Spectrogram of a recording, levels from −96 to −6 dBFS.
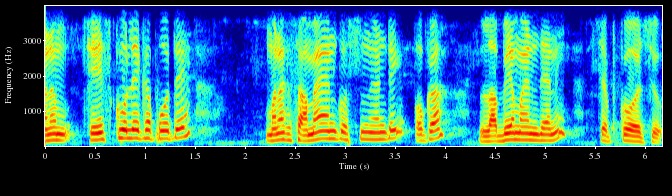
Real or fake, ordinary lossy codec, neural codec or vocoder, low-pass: real; Opus, 32 kbps; none; 3.6 kHz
